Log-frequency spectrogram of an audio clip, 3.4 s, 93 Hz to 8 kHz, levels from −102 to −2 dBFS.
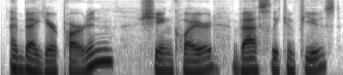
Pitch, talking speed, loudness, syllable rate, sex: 130 Hz, 140 wpm, -20 LUFS, 4.8 syllables/s, male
